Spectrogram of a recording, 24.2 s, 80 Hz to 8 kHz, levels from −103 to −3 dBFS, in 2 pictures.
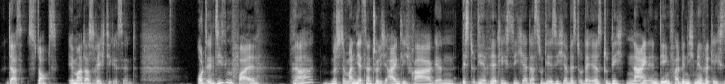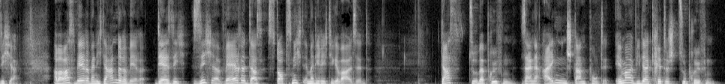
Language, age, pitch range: German, 40-59, 135-180 Hz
